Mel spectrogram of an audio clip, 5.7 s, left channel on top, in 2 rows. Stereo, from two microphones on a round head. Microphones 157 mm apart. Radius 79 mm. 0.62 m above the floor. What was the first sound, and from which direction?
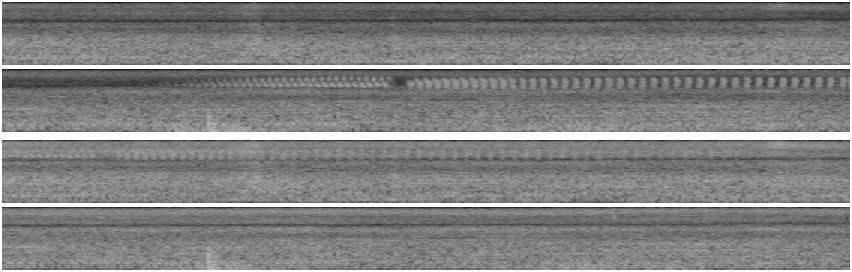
A lawn mower, 75° right (ahead or behind).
